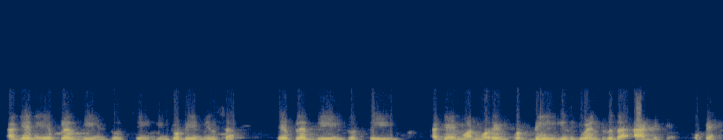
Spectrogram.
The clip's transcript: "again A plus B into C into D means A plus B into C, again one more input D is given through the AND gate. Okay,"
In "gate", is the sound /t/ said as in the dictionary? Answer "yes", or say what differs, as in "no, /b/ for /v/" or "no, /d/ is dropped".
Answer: no, /t/ is dropped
